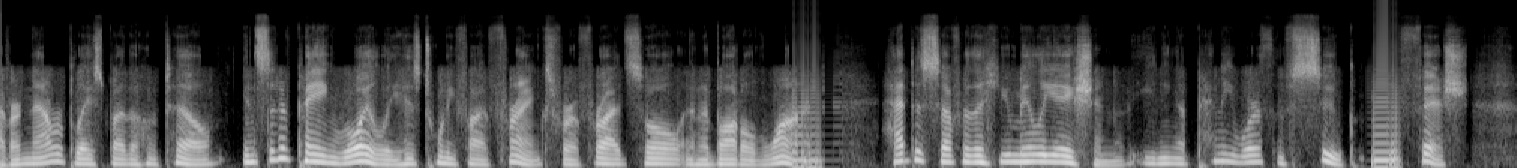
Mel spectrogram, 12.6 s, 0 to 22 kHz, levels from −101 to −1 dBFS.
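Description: From the start the speech carries plainly audible Speex codec damage: a hoarse, grainy coarseness where the encoder has too few bits to rebuild the excitation properly, so voiced sounds come out rough and noisy rather than clean. The degree of it fits a bitrate somewhere around 22 kbps, and it stays the same right through to the end.

From 6.60 to 7.09 s the voice collapses into a rigid metallic buzz at about 200 Hz, which is the robotic sound from repeated short buffers. It's likely down to audio arriving too slowly, with the software looping the last chunk of roughly 5 ms to fill the gaps while most of the real audio in that stretch gets skipped. The same 200 Hz buzz comes back from 11.38 to 11.68 s.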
